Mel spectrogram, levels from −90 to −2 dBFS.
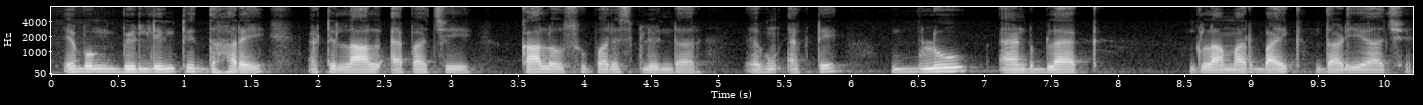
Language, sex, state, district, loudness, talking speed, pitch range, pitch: Bengali, male, West Bengal, Malda, -20 LUFS, 110 wpm, 110-125 Hz, 115 Hz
